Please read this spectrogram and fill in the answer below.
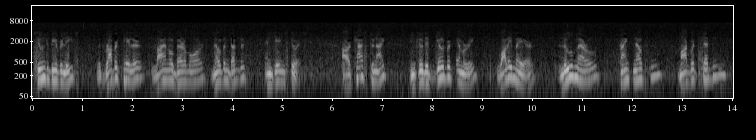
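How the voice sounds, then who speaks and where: A man's voice: a little high, phone-quality sound, slight background noise. An American man reading scripted announcements as a 1930s radio announcer. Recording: thin vintage radio broadcast.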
